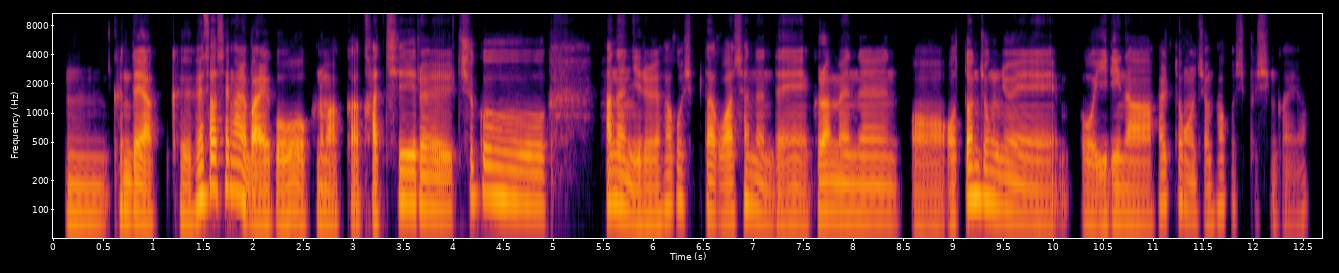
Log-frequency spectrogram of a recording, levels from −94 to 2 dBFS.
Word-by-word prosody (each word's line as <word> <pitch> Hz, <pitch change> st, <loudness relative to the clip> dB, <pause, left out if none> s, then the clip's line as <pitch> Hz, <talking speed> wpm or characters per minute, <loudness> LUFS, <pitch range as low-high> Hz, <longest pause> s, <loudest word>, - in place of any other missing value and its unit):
음. 85 Hz, -1 st, -5 dB
근데 100 Hz, -4 st, +2 dB
아 -, -, +3 dB
그 90 Hz, -2 st, -4 dB
회사 140 Hz, +6 st, +5 dB
생활 165 Hz, -4 st, +3 dB
말고 80 Hz, +2 st, +4 dB
그럼 -, -, -4 dB
아까 -, -, -2 dB
가치를 120 Hz, -2 st, +1 dB
추구하는 125 Hz, -, -1 dB
일을 85 Hz, +2 st, -1 dB
하고 115 Hz, +2 st, -3 dB
싶다고 95 Hz, -6 st, 0 dB
하셨는데 85 Hz, -6 st, -2 dB
그러면은 90 Hz, -3 st, 0 dB
어 75 Hz, 0 st, -3 dB
어떤 135 Hz, +11 st, +2 dB
종류의 95 Hz, -11 st, -2 dB, 0.2 s
뭐 80 Hz, -2 st, -3 dB
일이나 80 Hz, 0 st, -1 dB
활동을 115 Hz, -4 st, -4 dB
좀 80 Hz, 0 st, -8 dB
하고 115 Hz, +2 st, -8 dB
싶으신가요? -, -, -15 dB
95 Hz, 275 characters per minute, -24 LUFS, 85-120 Hz, 0.2 s, 회사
